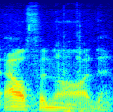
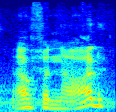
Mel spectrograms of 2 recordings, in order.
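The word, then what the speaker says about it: Alphinaud: He He pronounced it alpha nod. So, that's what I'll do. Alpha Nod.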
